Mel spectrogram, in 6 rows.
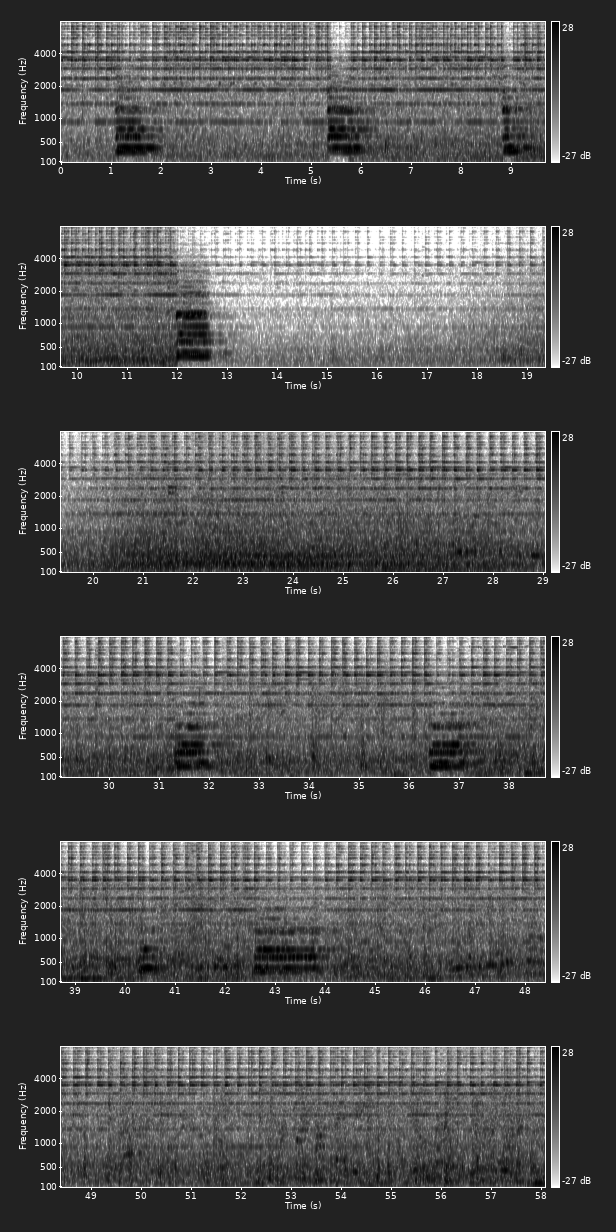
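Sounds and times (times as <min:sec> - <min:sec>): crossing bell ringing: 0:00.0 - 0:58.0
train cars rumbling over rails: 0:00.0 - 0:58.0
locomotive air horn: 0:01.1 - 0:02.1, 0:05.3 - 0:06.3, 0:08.8 - 0:09.5, 0:12.0 - 0:13.2, 0:31.3 - 0:32.4, 0:36.4 - 0:37.5, 0:40.2 - 0:40.9, 0:42.6 - 0:44.2.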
